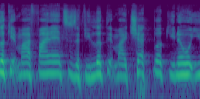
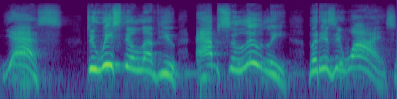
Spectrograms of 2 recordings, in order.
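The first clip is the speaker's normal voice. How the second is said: loud, raised, emphatic sermon delivery; full-force preaching; 4 semitones higher, 8 dB louder than usual. Real, not acted. Preacher urging congregation to choose wisdom, full force. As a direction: drive every phrase out to the back pews.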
